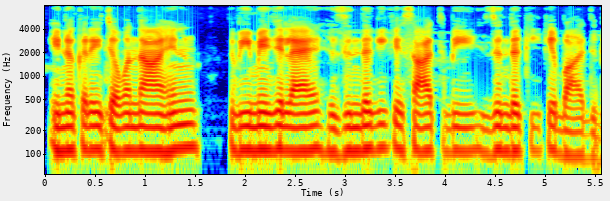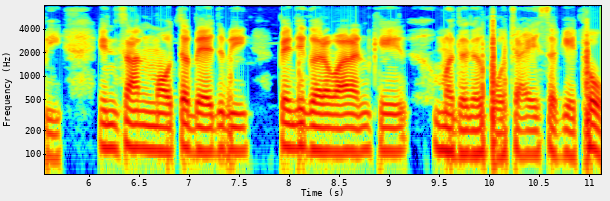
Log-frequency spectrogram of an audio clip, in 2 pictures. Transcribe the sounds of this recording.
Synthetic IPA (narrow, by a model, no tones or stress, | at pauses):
ɪnə̆kɐɾet͡ɕɐʋə̃nd̪aːɦɪnɪ̆ | ʋiːmẽd͡ʑeːlaːɪzɪ̃nd̪əɡikesaːt̪ʰbizɪ̃nd̪əɡikebaːd̪biɪnsaːnmɔːt̪əbɛːd̪bi | pɐ̃ɦɪ̃ɲd͡ʑeɡʱɐɾʋaːɾənɪ̆kʰeːmɐd̪əd̪pɐɦʊt͡ɕaːesɐɡʱet̪ʰoː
